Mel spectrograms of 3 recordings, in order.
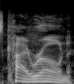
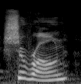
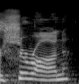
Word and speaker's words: Chiron: I'm obsessed with the car, which I incorrectly pronounce as Chiron. And I have been, by the way, I even do that with Steven Winkleman when I'm talking to the former CEO of Bugatti. And you can say it correctly. – Well, I would say Chiron. – Yes. – Or Chiron. Depending on if you're French or not.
